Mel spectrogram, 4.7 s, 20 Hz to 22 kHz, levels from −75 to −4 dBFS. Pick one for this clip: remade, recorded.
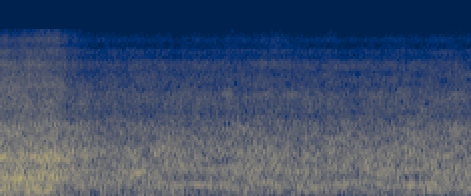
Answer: remade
